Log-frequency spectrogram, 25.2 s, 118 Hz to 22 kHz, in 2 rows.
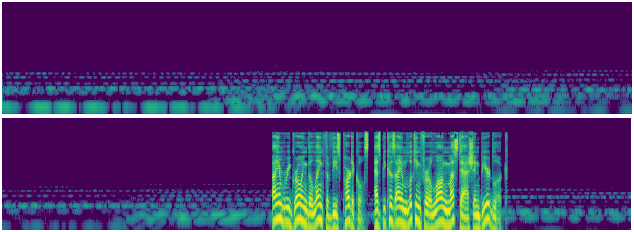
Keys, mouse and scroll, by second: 4.5 drag, 5.0-5.4 scroll, 6.2-6.5 scroll, 7.5-9.8 f, 10.0 click, 11.8 drag, 13.4 f, 16.2-17.8 drag, 18.1 n, 19.0 n, 19.9 f, 22.5 f.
